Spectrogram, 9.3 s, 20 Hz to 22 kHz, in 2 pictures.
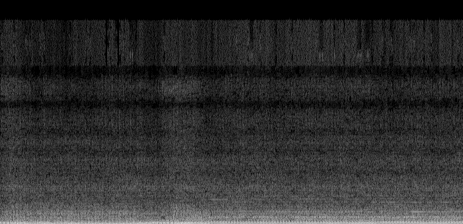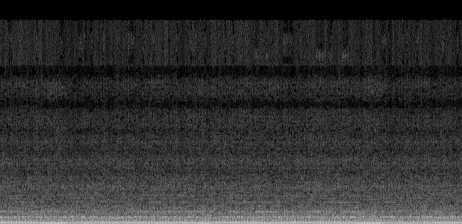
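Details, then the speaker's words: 15-month-old Ryobi RYI2300 inverter generator, after tune-up, 400 W load with auto idle: engine tone dips and recovers every two to three seconds, steady hunting surge under light load; owner suspects carburetor, not confirmed. "so that was it the 400 watt load was causing it to surge with the auto Idol on and off which is interesting to me because with a blow dryer on low it's about 700 to 800 watts I don't think it's surges at all"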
